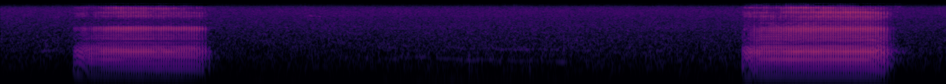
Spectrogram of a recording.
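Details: Pug snoring while asleep with eyes open: two loud, buzzing snores about four seconds apart, each about a second long, with quiet breathing between.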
